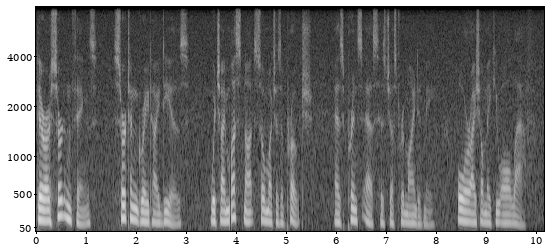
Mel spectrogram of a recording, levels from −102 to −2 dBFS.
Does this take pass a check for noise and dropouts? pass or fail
fail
